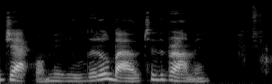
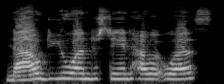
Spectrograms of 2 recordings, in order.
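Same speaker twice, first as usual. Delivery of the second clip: higher, louder bellow from inside the cage; bellowing tiger; 6 semitones higher, 6 dB louder than usual. A narrator's reading. Tiger bellows at the jackal from the cage, impatient bellow.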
